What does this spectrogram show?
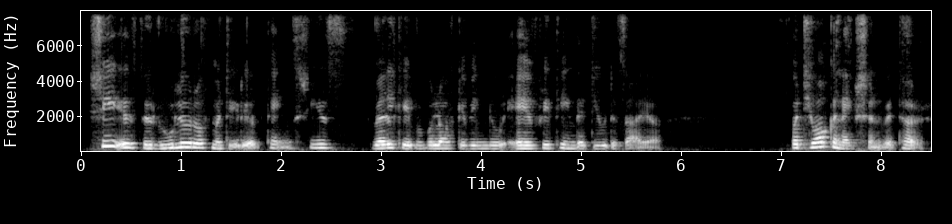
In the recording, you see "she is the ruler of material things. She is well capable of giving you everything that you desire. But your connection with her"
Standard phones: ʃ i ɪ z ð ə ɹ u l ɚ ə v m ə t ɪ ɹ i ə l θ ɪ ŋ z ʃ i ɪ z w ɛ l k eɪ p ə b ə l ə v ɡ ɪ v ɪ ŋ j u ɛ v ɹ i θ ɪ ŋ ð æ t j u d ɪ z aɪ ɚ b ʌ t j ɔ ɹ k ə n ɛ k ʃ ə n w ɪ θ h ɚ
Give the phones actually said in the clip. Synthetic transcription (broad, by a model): ʃ i ɪ z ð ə ɹ u l ɚ ə v m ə t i ɹ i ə l t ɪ ŋ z ʃ i ɪ z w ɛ l k eɪ p ə b ə l ə v ɡ ɪ v ɪ ŋ j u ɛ v ɹ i t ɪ ŋ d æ t j u d ɪ z aɪ ɚ b ʌ t j ɔ ɹ k ə n ɛ k ʃ ə n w ɪ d h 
